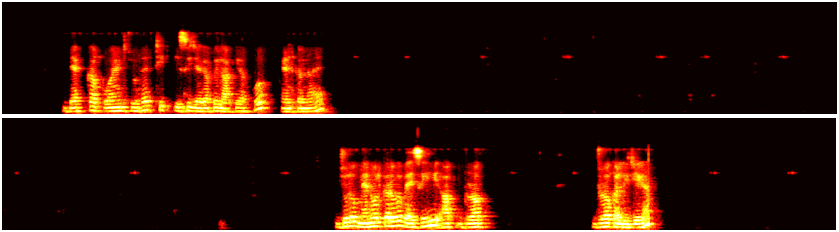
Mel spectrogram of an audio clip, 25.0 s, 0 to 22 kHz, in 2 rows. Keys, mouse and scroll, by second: 0.0 scroll down 1, 2.0 click, 3.4 scroll, 3.5 scroll up 1, 4.0 scroll up 1, 4.1 scroll down 1, 6.7 click, 8.0 click, 8.7 right click, 9.4 click, 10.9 scroll up 1, 10.9 scroll, 12.2 scroll down 1, 12.4 click, 13.6 scroll down 1, 13.7 scroll up 1, 15.3 click, 17.2 scroll up 1, 17.3 scroll down 1, 18.5 click, 20.5 right click, 21.3 click, 21.8 scroll up 1, 22.2 scroll down 1, 22.4 scroll up 1, 22.8 scroll down 1, 23.4 scroll up 1, 24.3-25.0 scroll down 1.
